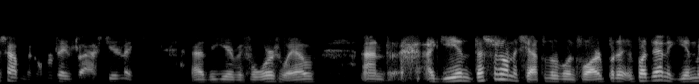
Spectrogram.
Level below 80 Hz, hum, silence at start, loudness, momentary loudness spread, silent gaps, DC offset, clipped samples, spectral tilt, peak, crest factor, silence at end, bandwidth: -88 dBFS; none; 0 s; -29 LUFS; 11 LU; none; under 0.1%; under 0.1%; -6.5 dB/octave; -10 dBFS; 20 dB; 0 s; 4.1 kHz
